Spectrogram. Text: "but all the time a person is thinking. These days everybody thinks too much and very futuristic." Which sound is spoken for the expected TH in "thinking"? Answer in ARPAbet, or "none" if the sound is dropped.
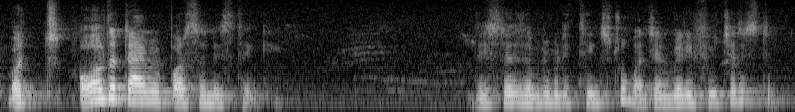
T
